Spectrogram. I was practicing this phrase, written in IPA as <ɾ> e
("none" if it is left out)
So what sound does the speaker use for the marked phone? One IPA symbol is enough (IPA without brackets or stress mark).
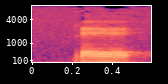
ɾ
